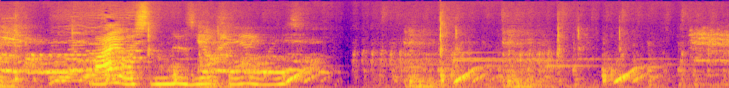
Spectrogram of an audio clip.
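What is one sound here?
Video game music and sound effects play from a television speaker.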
